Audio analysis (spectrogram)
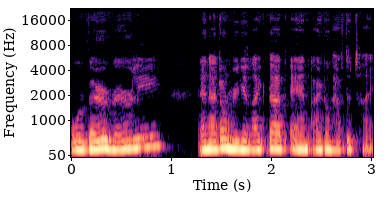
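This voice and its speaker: The voice has a dark, mellow tone, sounds somewhat breathy, and comes in a French accent. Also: woman. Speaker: music student and vlogger. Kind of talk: casual Q&A vlog. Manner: casual, with filler words.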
